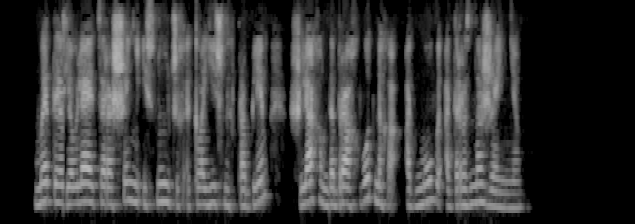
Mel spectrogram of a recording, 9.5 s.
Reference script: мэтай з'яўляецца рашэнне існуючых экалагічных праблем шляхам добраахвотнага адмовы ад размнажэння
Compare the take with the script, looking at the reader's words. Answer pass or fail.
pass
